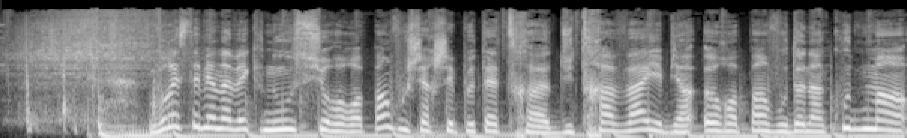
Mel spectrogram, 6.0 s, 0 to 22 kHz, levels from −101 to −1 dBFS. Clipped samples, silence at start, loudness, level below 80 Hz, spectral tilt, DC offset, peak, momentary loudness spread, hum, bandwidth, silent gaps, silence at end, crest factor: under 0.1%; 0.05 s; -11 LUFS; -22 dBFS; -4.5 dB/octave; under 0.1%; 0 dBFS; 4 LU; none; 17 kHz; none; 0 s; 10 dB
